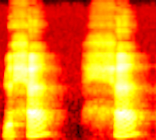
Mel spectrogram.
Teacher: le ha il sort du milieu de la gorge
